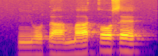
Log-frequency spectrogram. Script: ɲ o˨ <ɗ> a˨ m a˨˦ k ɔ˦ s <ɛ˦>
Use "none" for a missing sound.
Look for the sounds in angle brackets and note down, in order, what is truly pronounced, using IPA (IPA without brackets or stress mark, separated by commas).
ɗ, ɛ˦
